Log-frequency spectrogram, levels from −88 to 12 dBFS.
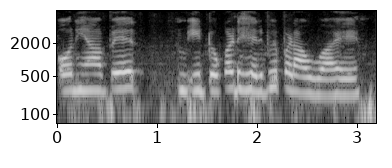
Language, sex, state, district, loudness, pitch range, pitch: Hindi, female, Uttar Pradesh, Shamli, -13 LUFS, 255-285 Hz, 270 Hz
